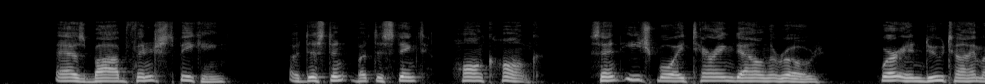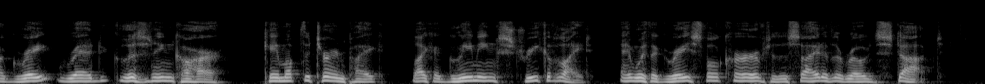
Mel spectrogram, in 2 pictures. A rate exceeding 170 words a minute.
No: average, 145 wpm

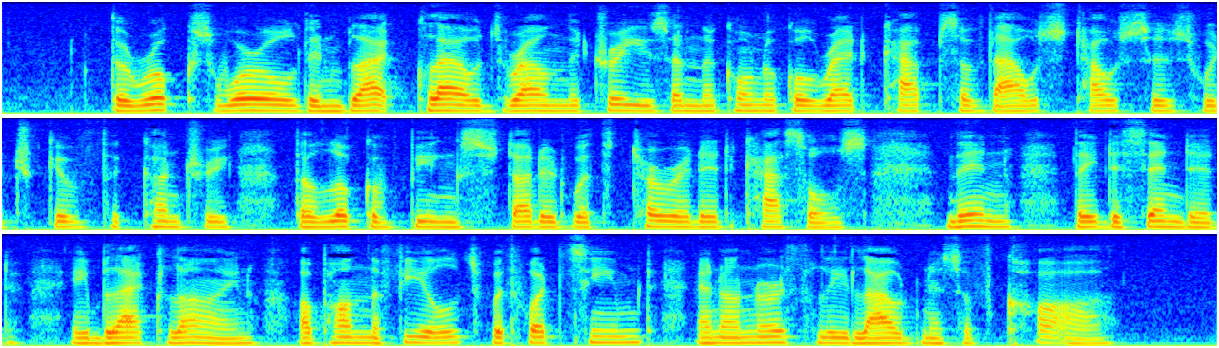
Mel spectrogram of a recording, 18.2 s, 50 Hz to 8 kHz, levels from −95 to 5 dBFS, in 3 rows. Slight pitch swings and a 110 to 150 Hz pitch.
Yes: narrow, 1.2 semitones; medium, 140 Hz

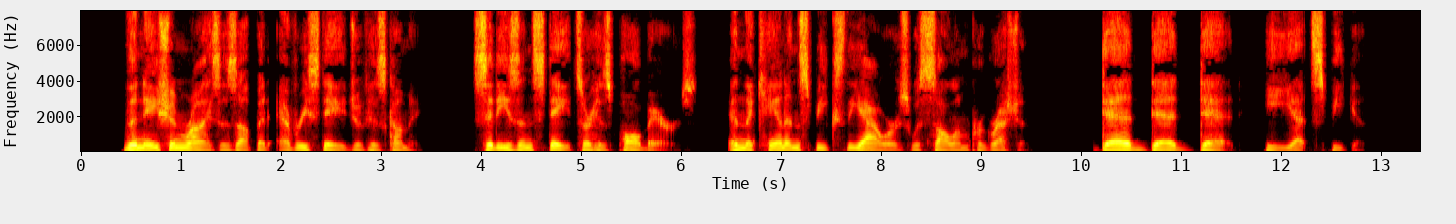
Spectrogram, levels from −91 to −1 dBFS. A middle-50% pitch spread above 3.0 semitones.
Yes: average, 4.9 semitones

